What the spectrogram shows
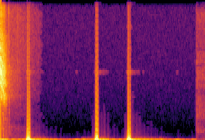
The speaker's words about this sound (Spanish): una reglamentación que prohíbe interrumpir la gestación si el doctor puede detectar actividad cardíaca embrionaria, es decir, si se escuchan los latidos.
